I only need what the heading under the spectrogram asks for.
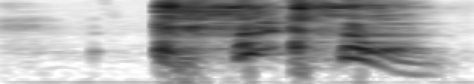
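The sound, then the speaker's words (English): A person coughs to clear a bubble in the throat: one short, throaty cough broken into a few quick rough pulses, alone and without speech. “excuse me, I seem to have a bubble in my throat.”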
